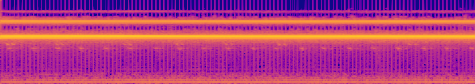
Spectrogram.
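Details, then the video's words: Unbroken high-pitched cricket song, a steady ringing trill with a fine rapid pulse and no pauses, over a soft low background hum. "Cricket sound effect(cricket sound)"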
